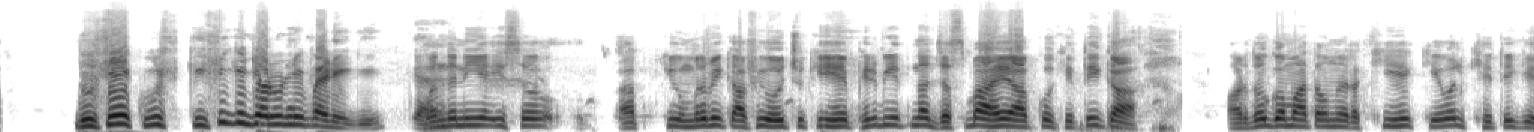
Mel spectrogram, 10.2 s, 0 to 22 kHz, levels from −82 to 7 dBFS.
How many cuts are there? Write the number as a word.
two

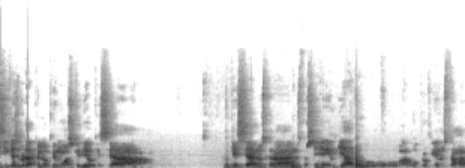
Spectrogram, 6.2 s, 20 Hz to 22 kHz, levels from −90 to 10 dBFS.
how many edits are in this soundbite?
one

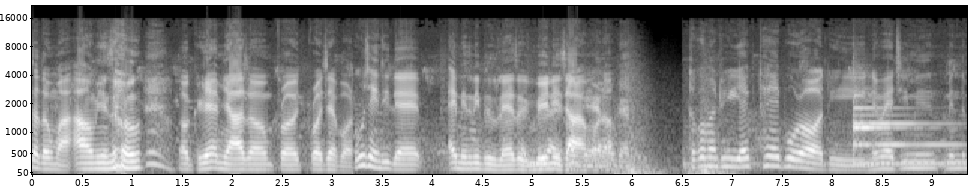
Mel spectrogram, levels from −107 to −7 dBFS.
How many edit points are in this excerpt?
two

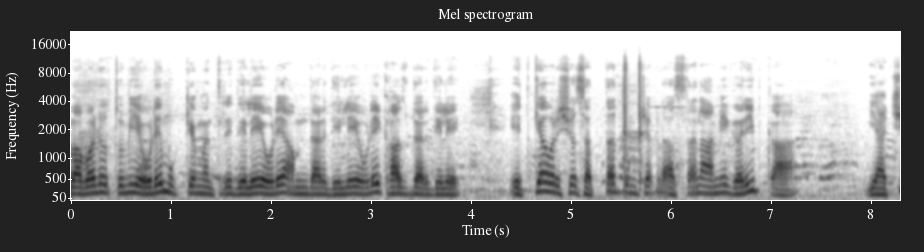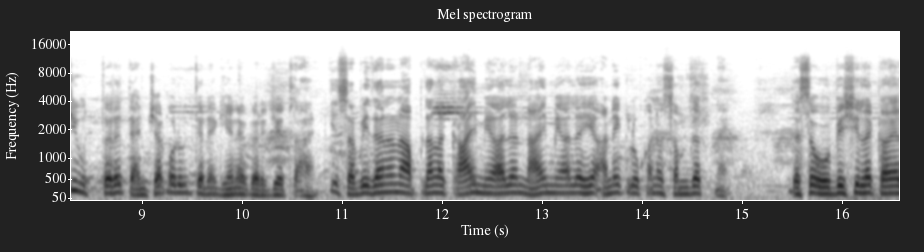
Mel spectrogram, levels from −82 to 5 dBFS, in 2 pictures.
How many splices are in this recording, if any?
one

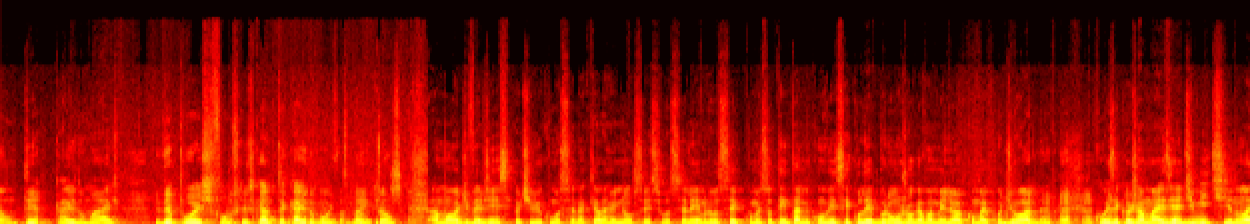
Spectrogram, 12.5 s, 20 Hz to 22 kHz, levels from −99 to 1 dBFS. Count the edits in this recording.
one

